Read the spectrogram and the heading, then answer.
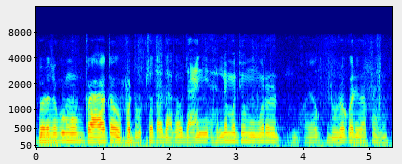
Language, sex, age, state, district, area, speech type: Odia, male, 30-45, Odisha, Ganjam, urban, spontaneous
